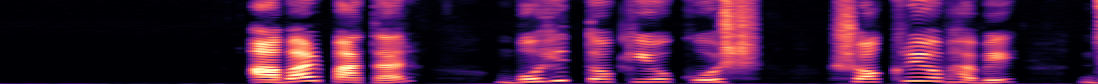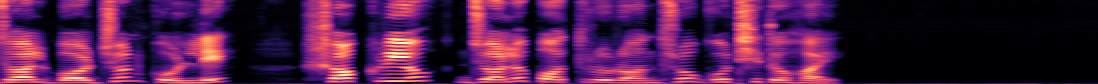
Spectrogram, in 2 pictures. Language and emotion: Bengali, neutral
